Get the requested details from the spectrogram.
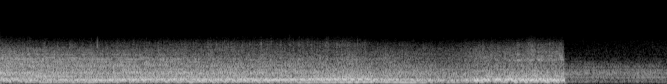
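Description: A car engine rumbles as a car drives past.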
